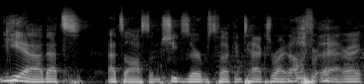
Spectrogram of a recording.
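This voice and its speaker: A man speaks over noticeable background noise. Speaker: stand-up comedian. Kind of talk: stand-up. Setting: stage with audience.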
